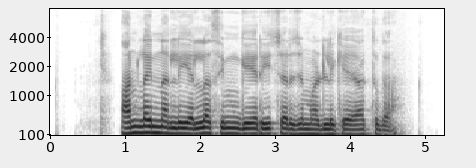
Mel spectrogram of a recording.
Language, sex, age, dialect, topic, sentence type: Kannada, male, 25-30, Coastal/Dakshin, banking, question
